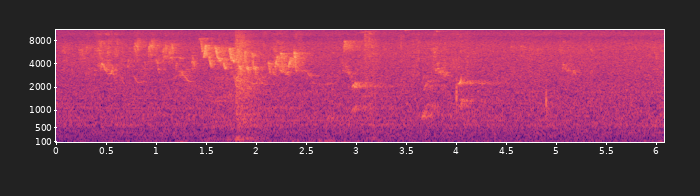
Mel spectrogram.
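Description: Small birds chirping and whistling in short, high calls over a steady outdoor background, with a brief knock about two seconds in.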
